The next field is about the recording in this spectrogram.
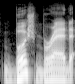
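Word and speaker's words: bush-bred: Now we have, so it's bush bread again. That's how it's pronounced, but it is spelled bush hyphen B-R-E-D. Bread.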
